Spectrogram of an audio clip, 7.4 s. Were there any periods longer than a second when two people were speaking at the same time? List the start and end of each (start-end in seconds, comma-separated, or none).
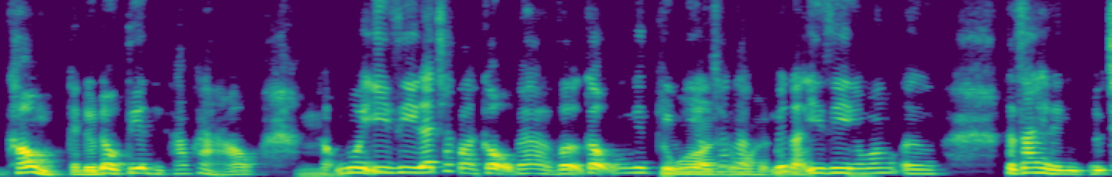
4.4-5.7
